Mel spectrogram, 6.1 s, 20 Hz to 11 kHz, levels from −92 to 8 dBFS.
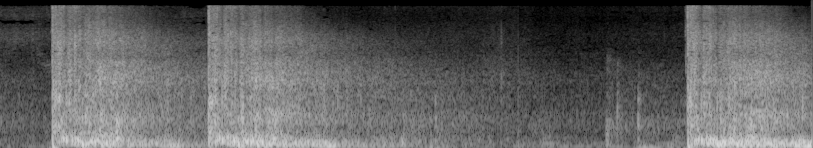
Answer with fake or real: real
